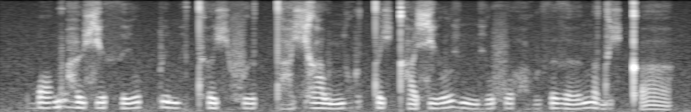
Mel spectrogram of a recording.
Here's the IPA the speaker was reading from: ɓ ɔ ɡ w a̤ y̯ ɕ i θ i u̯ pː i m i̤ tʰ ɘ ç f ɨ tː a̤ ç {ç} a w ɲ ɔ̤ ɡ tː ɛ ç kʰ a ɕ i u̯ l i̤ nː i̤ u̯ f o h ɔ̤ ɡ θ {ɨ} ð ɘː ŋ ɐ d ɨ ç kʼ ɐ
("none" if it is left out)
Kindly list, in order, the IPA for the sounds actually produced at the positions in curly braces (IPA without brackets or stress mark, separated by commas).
ɣ, ɨ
